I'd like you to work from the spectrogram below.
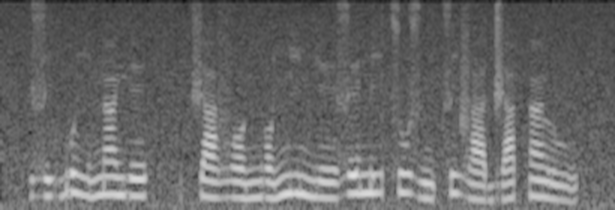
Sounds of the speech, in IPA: zi˨ɡʷiː˦˨ nã˦je˦ | t͡ʃa˨ vɔ˨ɲɔ˨ɲi˦ ɲeː˨ze˦ni˦ t͡su˦zĩ˨t͡si˦va˨ d͡ʒa˨˦kã˦luː˨

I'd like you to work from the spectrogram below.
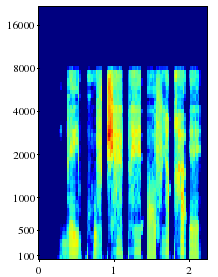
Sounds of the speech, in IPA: be˨j kʷʰɪ˨vt͡ʃʰɛ̤˦˨ pʰe̤˦ʔɒ˨ fi̤˧e̯qʰɪ˦˨ʔe˨

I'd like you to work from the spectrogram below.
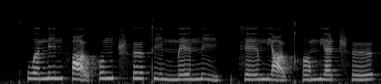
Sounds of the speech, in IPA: kʰwə˧˥ni˧˥nfɑ̰˨˩ʊ̯ xʊ˥ŋʈ͡ʂʰɻ̩˥ t̪i˥˩nme˥ɪ̯ n̪i˥˩ | t͡se˧˥ɪ̯mjɑ̰˨˩ʊ̯kʰɤ˧˥ mjɛ˧˥ ʈ͡ʂʰɻ̩˧˥

